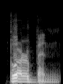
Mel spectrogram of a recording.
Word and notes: Bourbon: American English

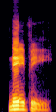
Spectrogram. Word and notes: navy: American English

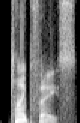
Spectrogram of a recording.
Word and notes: typeface: British English

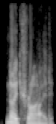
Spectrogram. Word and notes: nitride: American English

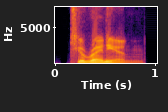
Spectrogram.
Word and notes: Turanian: British English

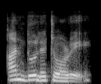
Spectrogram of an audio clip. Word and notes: Undulatory: Indian

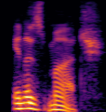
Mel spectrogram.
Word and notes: inasmuch: American English

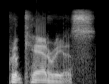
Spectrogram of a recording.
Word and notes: Precarious: British English

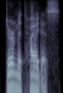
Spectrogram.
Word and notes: dermatitis: American English

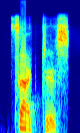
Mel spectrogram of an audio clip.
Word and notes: factice: Indian

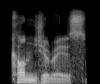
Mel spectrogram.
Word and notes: congeries: British English

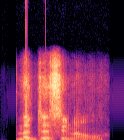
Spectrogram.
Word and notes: medicinal: British English

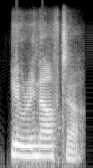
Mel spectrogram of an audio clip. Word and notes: hereinafter: Indian

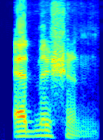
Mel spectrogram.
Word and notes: admission: American English

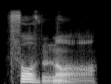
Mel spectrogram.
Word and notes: forevermore: British English

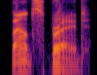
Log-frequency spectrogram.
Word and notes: outspread: British English

